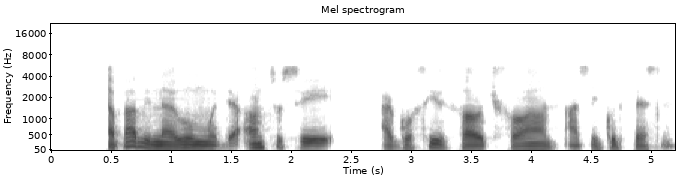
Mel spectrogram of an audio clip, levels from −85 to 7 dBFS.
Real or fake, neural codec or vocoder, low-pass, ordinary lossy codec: fake; codec, 16 kHz, 1 kbps, X-Codec, HuBERT features, trained on LibriSpeech; 5.4 kHz; none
